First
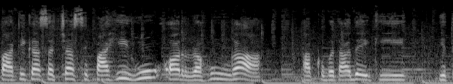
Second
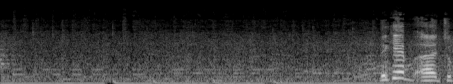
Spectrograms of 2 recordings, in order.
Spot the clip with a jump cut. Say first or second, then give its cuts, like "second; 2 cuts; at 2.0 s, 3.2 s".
first; 1 cut; at 1.7 s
